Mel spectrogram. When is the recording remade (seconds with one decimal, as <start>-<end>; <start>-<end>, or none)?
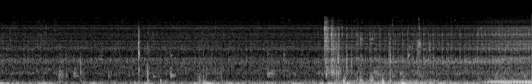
none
